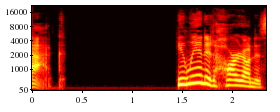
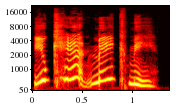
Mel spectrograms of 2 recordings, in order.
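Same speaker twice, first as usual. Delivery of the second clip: much higher scared protest; frightened defiance; 12 semitones higher than usual. A narrator's reading. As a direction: protest through fear. Amy defies dummy.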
